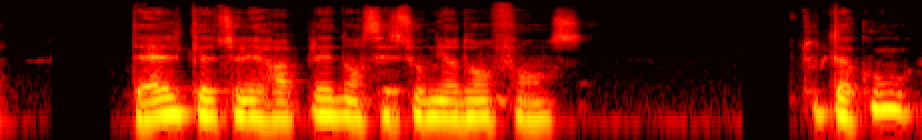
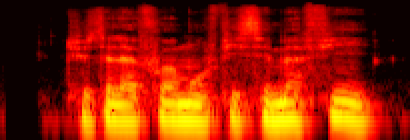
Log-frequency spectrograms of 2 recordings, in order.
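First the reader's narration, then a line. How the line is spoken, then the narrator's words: Plain. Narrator (French): dit-elle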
